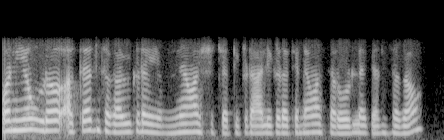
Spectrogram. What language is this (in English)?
Marathi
